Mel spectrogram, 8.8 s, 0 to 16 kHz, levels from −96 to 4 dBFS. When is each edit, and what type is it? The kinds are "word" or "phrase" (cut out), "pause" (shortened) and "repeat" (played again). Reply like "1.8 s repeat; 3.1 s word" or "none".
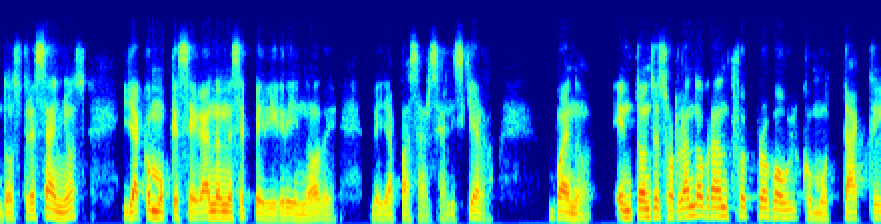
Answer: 6.0 s pause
